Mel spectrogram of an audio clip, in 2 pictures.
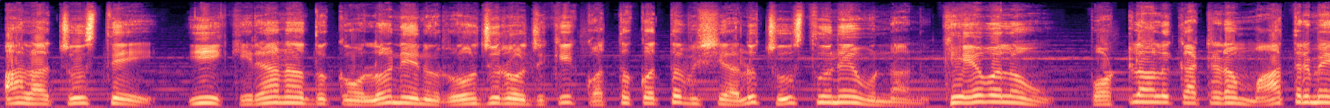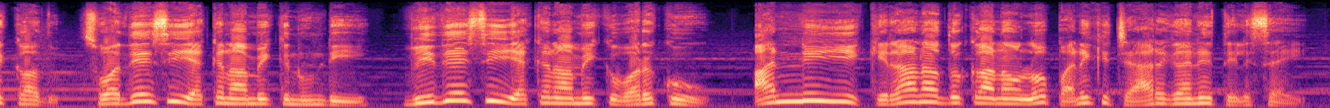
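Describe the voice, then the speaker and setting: Man acting as hopeful young inventor, high voice, earnest explaining manner, cartoon story dialogue, music behind. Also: lively intonation, moderate pace. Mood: defensive, proud.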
